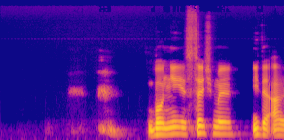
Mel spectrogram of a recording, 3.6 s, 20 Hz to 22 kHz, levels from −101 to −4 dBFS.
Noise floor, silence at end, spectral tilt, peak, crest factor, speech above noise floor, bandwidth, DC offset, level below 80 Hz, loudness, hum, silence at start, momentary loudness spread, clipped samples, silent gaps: -71 dBFS; 0 s; -5.5 dB/octave; -2 dBFS; 20 dB; 52 dB; 18.5 kHz; under 0.1%; -68 dBFS; -20 LUFS; none; 1.2 s; 19 LU; under 0.1%; none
